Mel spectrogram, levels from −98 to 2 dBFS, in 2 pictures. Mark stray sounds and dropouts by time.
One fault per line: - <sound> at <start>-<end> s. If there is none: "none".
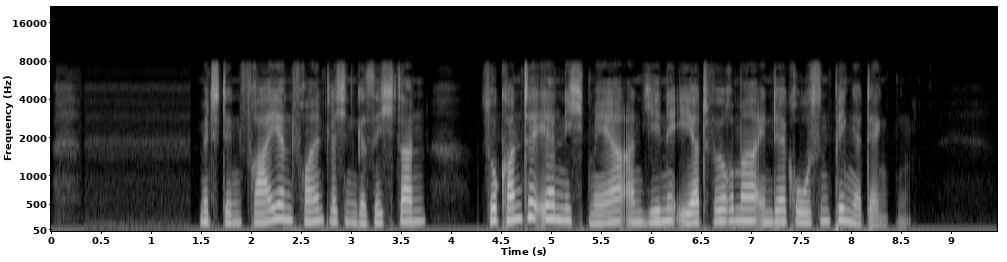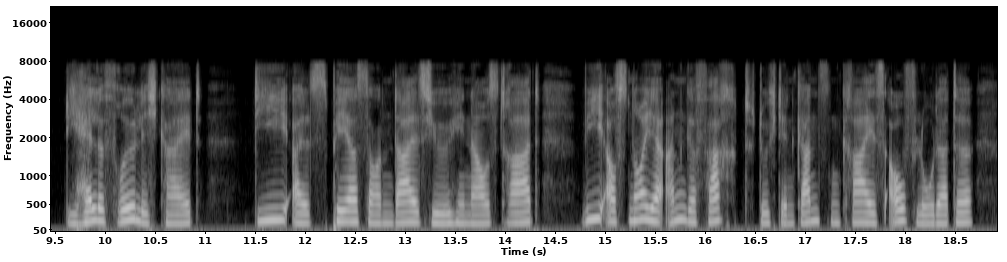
none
